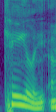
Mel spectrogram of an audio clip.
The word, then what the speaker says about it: Ceilidh: A Ceilidh is kind of a Celtic music party. – I was wondering how to pronounce that. C-E-I-L-I. – I had to look it up. – Ceilidh, okay.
